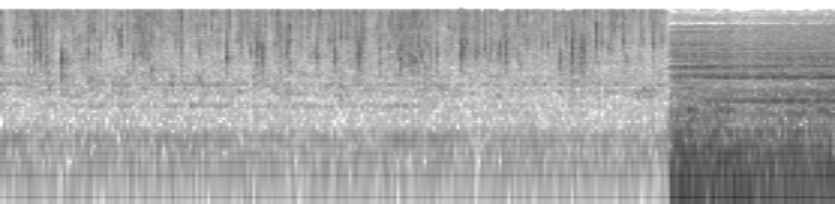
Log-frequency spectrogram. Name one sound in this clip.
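Water runs from a tap and splashes over hands.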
